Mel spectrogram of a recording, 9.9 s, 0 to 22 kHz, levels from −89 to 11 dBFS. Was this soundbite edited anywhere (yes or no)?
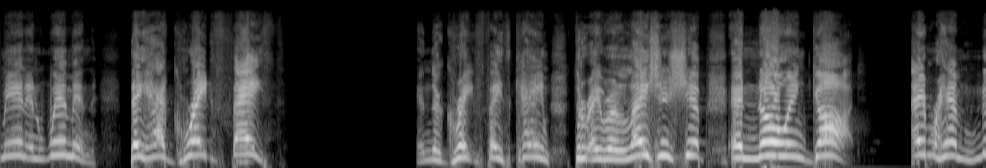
no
